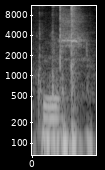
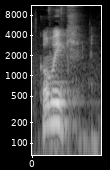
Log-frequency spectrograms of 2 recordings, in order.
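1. Das Wort endet auf einen sch-Laut. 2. Das Wort endet auf einen k-Laut.

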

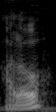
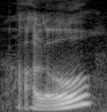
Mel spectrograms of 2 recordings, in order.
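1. Die Stimme klingt eher leise. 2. Die Stimme klingt zu laut. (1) "hört sich ja mal ein bisschen leise an" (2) "jetzt ist es ein bisschen zu hoch"

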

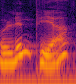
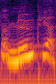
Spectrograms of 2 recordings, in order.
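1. Der Vokal nach 'l' klingt wie 'i'. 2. Der Vokal nach 'l' klingt wie 'ü'. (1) "also mit I, sondern Olympia" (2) "nicht Olympia"

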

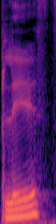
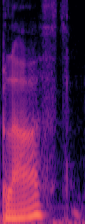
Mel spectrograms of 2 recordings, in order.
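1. Der Vokal ist der 'ä'-Laut, wie 'e'. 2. Der Vokal ist der einfache 'a'-Laut. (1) "also nicht bläst" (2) "sondern blast, damit sich das reimt"

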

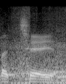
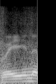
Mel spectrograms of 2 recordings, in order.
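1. ഈ സ്വരം 'fine'-ലെ സ്വരം പോലെയാണ്. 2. ഈ സ്വരം 'rain'-ലെ സ്വരം പോലെയാണ്. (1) "റെയിൻ അല്ല RHAN" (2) "റെയിൻ അല്ല"

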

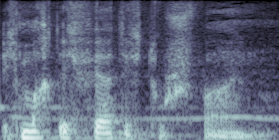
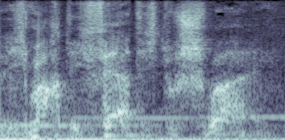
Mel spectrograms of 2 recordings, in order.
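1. Die Stimme ist weich, schwach und zaghaft. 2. Die Stimme ist angespannt, laut und aggressiv. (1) "Okay, das probieren wir nochmal" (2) "musst du richtig schön Stress in die Stimme legen. Zum Beispiel"

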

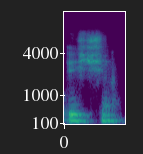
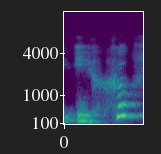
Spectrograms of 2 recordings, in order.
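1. Кінцевий приголосний звучить як shch. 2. Кінцевий приголосний — тверда горлова kh. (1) "або «іще»" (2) "Може бути твердий «іх»"

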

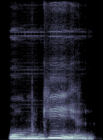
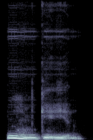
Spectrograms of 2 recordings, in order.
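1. Ударение на втором слоге. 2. Ударение на первом слоге. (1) "Если она безударная, то она не отделяется" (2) "Если она ударная, то она отделяется"

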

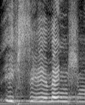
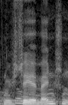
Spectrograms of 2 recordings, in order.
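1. Es wird in einem erfreuten, zufriedenen Ton gesagt. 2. Es wird in einem enttäuschten, niedergeschlagenen Ton gesagt.

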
